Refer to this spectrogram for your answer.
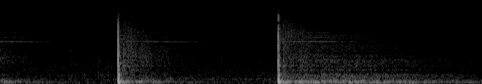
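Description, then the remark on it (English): A basketball is slammed hard on the floor twice by a man in the corner of a room with bleachers, recorded with a microphone held above the ball. Each sharp impact rings out with a bright metallic ping as the ball rises, and the ping slowly decays. No one speaks. “But then we went into the corner of the room, and I got elevated on the bleachers, and I had my microphone above the ball, and the guy slammed the ball on the ground, and then as the ball was coming up to my microphone, you hear the ping.”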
